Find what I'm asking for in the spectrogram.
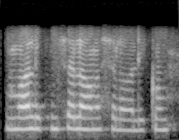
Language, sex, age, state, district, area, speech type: Kashmiri, female, 30-45, Jammu and Kashmir, Bandipora, rural, conversation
